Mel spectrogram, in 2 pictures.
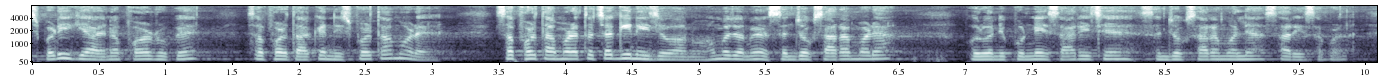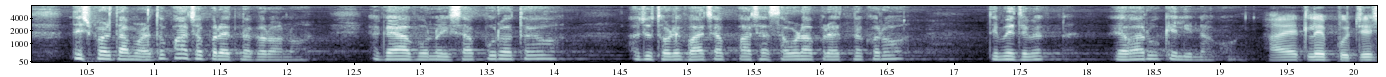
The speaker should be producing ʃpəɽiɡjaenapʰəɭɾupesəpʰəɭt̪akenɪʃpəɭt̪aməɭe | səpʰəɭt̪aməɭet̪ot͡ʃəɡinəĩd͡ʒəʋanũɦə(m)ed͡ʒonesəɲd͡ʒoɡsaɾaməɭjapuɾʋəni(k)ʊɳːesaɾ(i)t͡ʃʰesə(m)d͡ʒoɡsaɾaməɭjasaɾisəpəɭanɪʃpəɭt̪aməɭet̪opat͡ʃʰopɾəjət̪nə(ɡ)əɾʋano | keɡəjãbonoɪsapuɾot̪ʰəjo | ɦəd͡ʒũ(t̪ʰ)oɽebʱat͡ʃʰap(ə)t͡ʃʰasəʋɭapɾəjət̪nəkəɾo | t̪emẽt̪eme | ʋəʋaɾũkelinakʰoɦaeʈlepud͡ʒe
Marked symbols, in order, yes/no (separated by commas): yes, no, yes, no, no, yes, no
